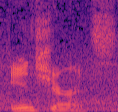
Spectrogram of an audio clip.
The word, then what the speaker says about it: insurance: Grisham looking for some insurance or as our friends down in the South would say insurance no matter how you say it we know what you mean in there in its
